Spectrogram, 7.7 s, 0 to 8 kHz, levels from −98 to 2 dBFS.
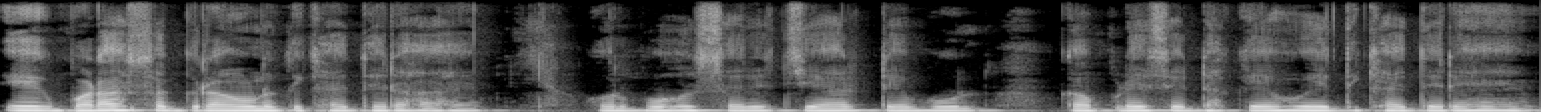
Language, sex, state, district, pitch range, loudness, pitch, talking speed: Hindi, male, Jharkhand, Ranchi, 135-140 Hz, -15 LUFS, 135 Hz, 165 wpm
